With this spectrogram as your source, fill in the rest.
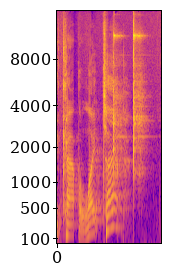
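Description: A mallet taps on metal.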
